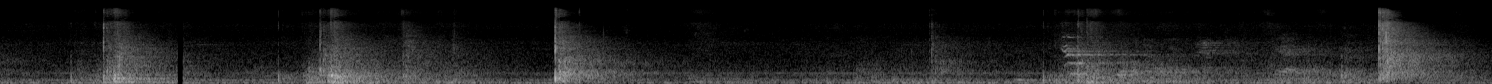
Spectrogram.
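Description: A baseball smacks into a leather glove.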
